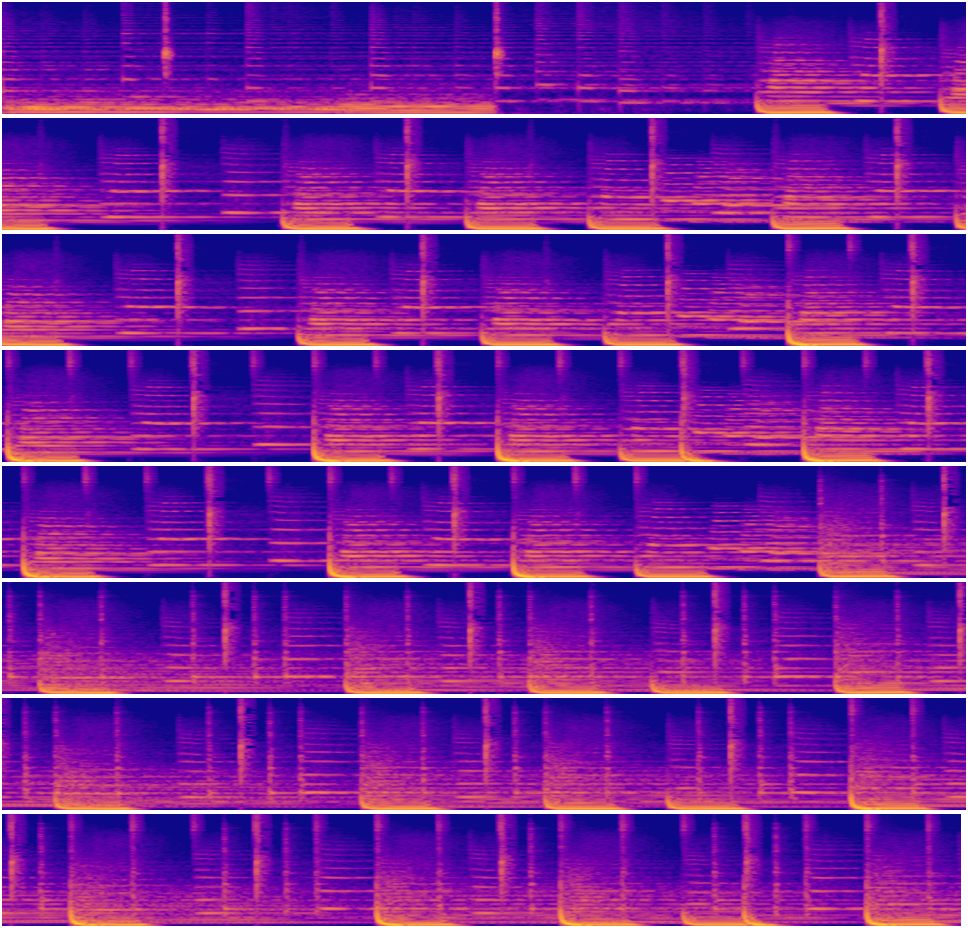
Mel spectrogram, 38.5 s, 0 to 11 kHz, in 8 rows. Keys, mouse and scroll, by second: 4.2 click, 5.6 click, 6.6 click, 6.9-7.2 scroll up 2, 7.2 click, 7.5-9.9 right drag, 9.9 ctrl+z, 10.5 click, 10.8 click, 11.3 click, 12.4 click, 14.9 click, 16.1 click, 17.6-19.6 drag, 19.6 click, 27.4 click, 29.0 scroll up 2, 29.5 click, 30.2-30.9 drag, 30.9-31.3 scroll down 1, 31.3 click, 31.6 click, 32.3 click, 33.0 drag, 33.7-35.1 right drag, 35.1 click, 35.6 drag, 36.0-37.3 right drag, 37.3 click.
